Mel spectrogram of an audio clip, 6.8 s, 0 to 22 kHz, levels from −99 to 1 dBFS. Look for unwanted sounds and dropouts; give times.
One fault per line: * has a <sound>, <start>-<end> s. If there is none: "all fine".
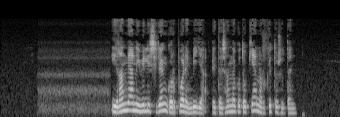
all fine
